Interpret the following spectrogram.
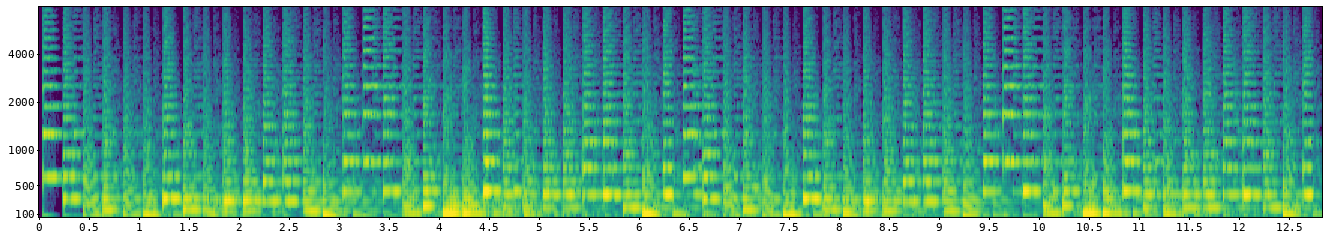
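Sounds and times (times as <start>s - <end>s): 
techno countdown: 0.0s - 12.8s.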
